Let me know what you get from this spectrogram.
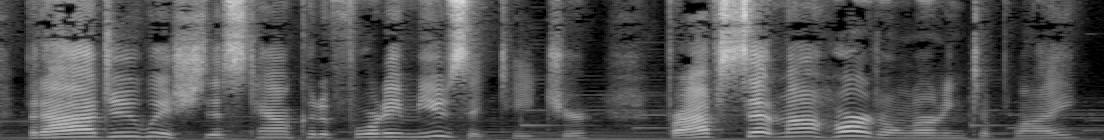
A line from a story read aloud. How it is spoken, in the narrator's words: remarked Lou with a sigh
